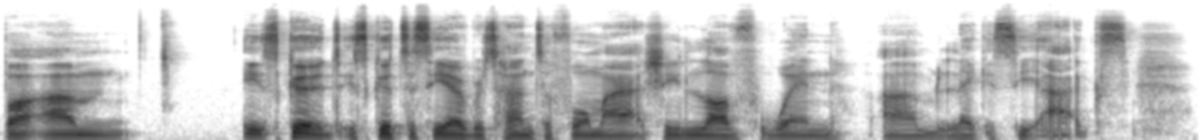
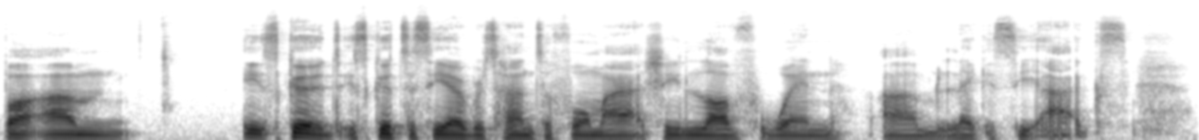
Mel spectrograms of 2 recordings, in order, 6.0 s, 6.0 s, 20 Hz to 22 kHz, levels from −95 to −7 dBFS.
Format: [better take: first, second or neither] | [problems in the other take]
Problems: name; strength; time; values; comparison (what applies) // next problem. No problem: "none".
first | muffled; very; fading above 1.5 kHz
